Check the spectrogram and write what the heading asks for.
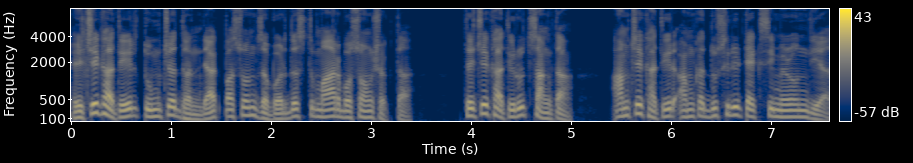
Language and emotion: Goan Konkani, neutral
